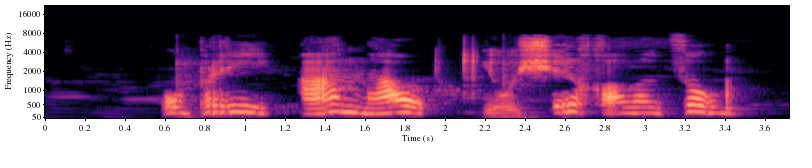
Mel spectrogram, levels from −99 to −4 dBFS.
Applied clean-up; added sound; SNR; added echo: classical method WPE with log-MMSE.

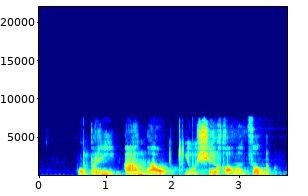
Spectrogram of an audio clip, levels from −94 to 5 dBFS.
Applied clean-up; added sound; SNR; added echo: neural separator model SepFormer DNS4.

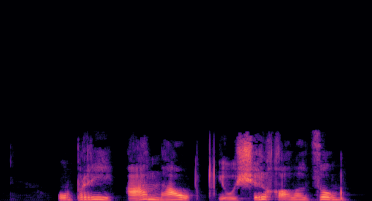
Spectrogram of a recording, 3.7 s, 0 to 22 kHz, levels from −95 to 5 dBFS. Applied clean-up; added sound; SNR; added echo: none; none; none; none.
